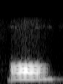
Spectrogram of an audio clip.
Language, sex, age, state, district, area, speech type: Assamese, male, 18-30, Assam, Dhemaji, urban, conversation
